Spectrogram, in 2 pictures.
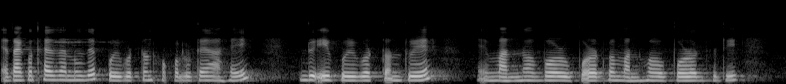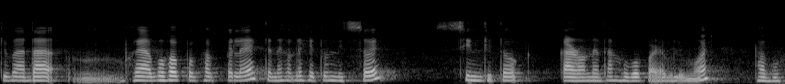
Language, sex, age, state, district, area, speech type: Assamese, female, 45-60, Assam, Dhemaji, rural, spontaneous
